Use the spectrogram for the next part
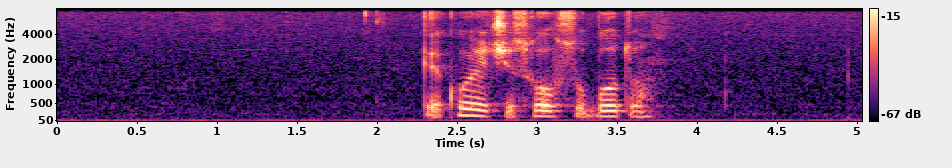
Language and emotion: Russian, neutral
